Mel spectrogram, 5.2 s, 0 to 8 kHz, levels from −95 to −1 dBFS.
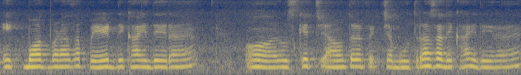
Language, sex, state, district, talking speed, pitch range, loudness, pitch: Hindi, female, Uttar Pradesh, Hamirpur, 230 wpm, 225-240 Hz, -21 LUFS, 230 Hz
